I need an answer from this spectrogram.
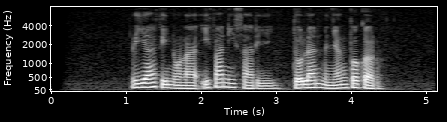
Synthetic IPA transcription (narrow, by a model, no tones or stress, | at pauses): riafinolaʔifanisaɾid̪̥o̤lanməɲaŋb̥ɔɡɔr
